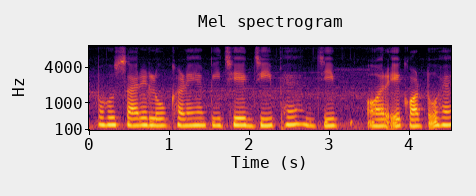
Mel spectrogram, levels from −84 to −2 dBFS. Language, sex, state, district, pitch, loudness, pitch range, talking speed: Hindi, female, Haryana, Jhajjar, 200 Hz, -16 LUFS, 190-210 Hz, 185 wpm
